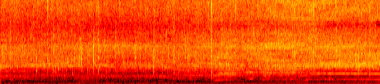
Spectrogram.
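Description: A propane camping stove burning steadily outdoors, giving a low constant roar with a hissing sizzle over it that holds even and close throughout.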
